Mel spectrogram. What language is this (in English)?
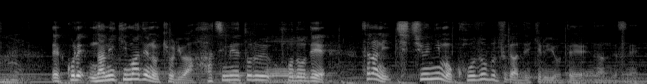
Japanese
